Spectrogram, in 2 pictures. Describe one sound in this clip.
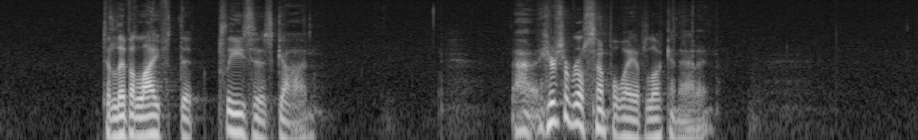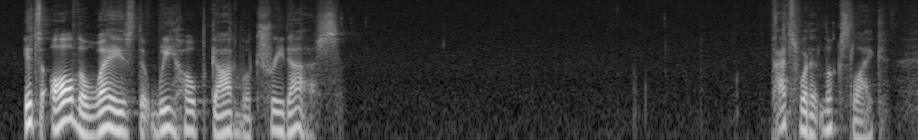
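A middle-aged man speaks calmly and clearly into a close microphone, in short phrases with pauses.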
